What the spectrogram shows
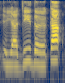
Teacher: دال کے اوپر ہلکا سا کلکلا کریں گے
